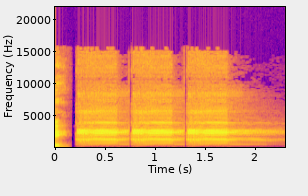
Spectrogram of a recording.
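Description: Electronic alarm buzzer sound effect: three steady buzzing pulses in quick succession, then a short fading tail, the kind of buzz that marks an error or wrong answer.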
